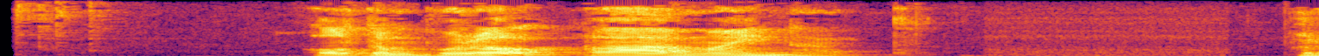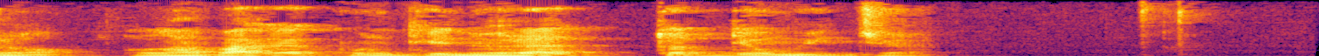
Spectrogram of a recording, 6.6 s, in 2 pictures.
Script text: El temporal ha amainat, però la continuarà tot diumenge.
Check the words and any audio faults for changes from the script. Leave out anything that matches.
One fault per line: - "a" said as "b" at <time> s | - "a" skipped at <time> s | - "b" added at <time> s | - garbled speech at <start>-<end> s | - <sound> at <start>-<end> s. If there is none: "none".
- "vaga" added at 3.9 s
